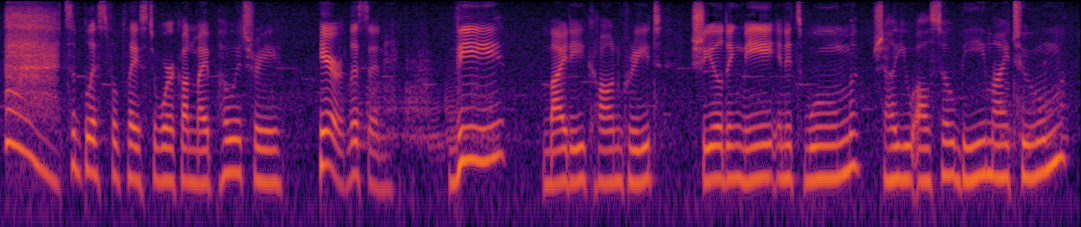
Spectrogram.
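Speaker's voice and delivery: slow, drawn-out poetry recital; lightly affected solemn poet. Acted. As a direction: recite your own verse with grave self-importance.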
